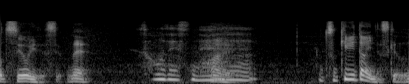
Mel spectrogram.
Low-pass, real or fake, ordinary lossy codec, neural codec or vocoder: none; real; none; none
